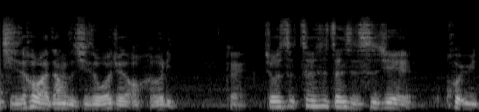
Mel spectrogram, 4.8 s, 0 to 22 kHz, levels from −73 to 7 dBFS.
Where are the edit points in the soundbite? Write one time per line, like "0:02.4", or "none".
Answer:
none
